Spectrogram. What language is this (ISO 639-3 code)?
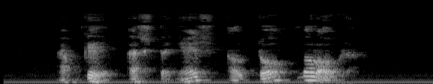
cat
